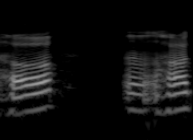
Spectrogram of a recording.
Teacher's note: اس کے بعد آتا ہے ہا، ہا کے ساتھ الف مدہ کا قاعدہ ہو رہا ہے، اس کو 1 ٹائم دراز کریں گے، یہ حروف حلقیہ ہے، حلق کے جو سب سے نیچے والا جہاں سے حلق شروع ہو رہا ہوتا ہے وہاں سے ادا ہوگا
